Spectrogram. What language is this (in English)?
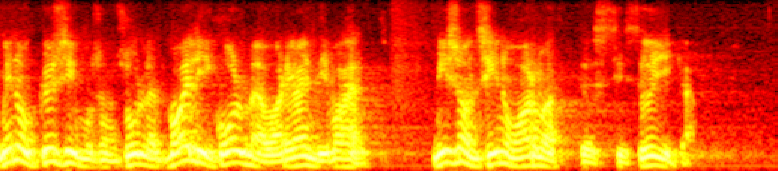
Estonian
